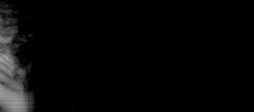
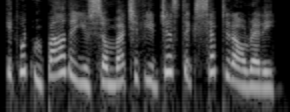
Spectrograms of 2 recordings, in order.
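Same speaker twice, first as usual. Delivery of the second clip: higher woman's voice, teasing; Orly, wry; 7 semitones higher than usual. A narrator's reading. Orly teasing stubborn Alton, wry woman's voice. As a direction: needle him gently.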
